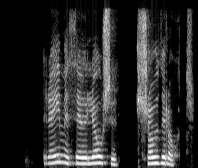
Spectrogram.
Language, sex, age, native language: Icelandic, male, 9, Icelandic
